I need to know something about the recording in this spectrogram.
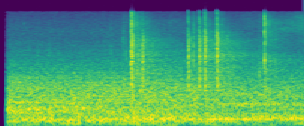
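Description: Quiet indoor room tone with a few light clicks and creaks between about one and two seconds in.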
